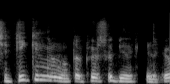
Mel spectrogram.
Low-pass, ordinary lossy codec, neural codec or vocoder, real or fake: 10.8 kHz; AAC, 64 kbps; codec, 24 kHz, 1 kbps, SNAC; fake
